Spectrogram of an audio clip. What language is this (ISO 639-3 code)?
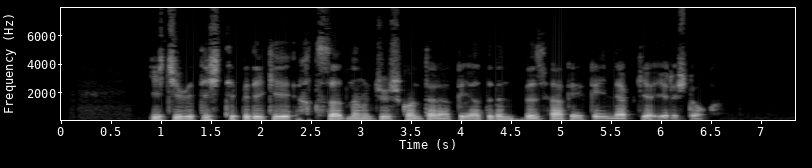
uig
